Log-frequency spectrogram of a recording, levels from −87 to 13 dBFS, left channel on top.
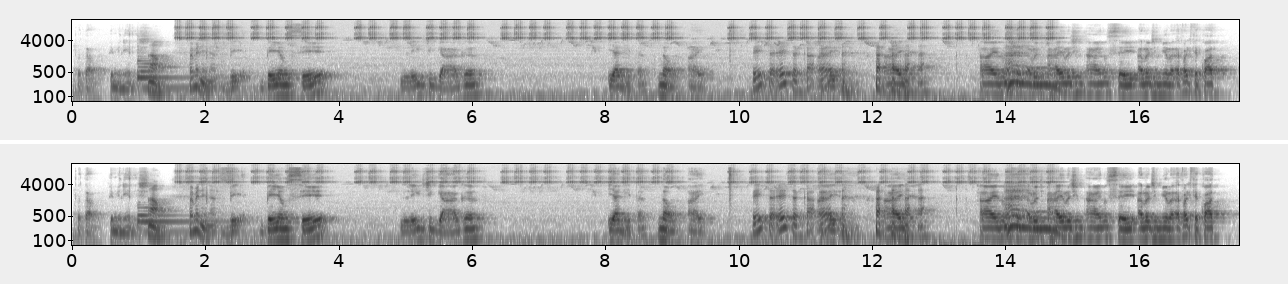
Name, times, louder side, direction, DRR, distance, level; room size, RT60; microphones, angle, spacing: voice 1, 0.0-1.1 2.2-3.8 4.9-6.2 8.0-9.5 9.8-9.9 11.2-11.6 12.2-12.5 13.6-17.1, right 3 dB, 80° right, 8 dB, 1.1 m, -21 dB
sound 1, 1.0-5.0, right 1 dB, 45° left, 3.4 m, -33 dB
sound 2, 1.5-14.8, left 2 dB, 20° left, 4.2 m, -29 dB
voice 2, 1.7-2.4 10.2-11.7 12.0-12.8 14.0-14.9, right 3 dB, 65° right, 6 dB, 1.7 m, -22 dB
29.5 x 9.9 x 9.7 m, 0.77 s
head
